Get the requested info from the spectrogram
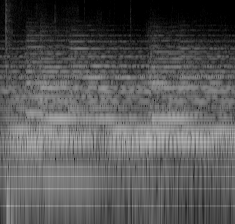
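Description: Church bells ringing at a funeral, heard as a dense, steady chord of sustained tones.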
